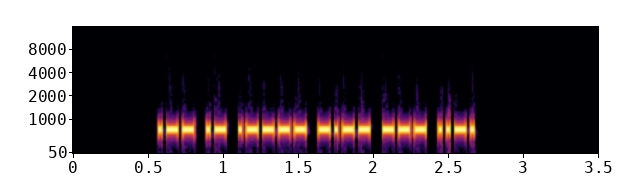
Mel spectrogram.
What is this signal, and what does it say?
Morse code, heard as a keyed tone, about 46 wpm, 700 Hz. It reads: WA1YOF
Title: USA Call Signs - 6 Characters - 3x Character Spacing - 45wpm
